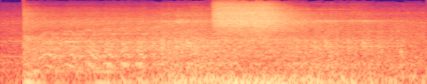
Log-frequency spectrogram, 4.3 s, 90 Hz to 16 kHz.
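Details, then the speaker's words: 2014 D13 semi truck diesel showing 513 on the mileage, with a check-engine code for turbocharger boost control circuit range/performance. It catches and runs rough, surging and sagging, choking and struggling to stay running with loss of power. A seized VGT turbo nozzle is suspected; the fix is to free up the VGT. "The engine is like struggling to stay on. You can hear it. It's choking."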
